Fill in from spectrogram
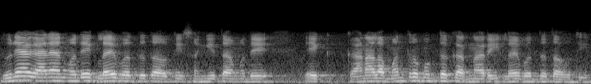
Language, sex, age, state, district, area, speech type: Marathi, male, 45-60, Maharashtra, Buldhana, rural, spontaneous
